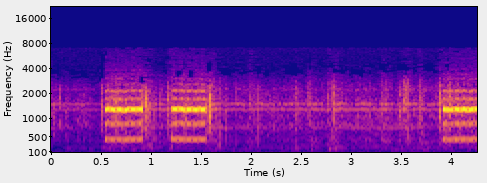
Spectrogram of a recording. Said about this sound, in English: While they were in the process of passing each other, Steed's telephone was ringing. Colonel James, making the call from Old Hill Monastery, sighed impatiently.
